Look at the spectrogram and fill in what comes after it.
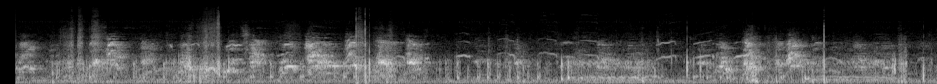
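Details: Silver Toy Poodle puppy giving quick, high yipping barks mixed with whimpering whines, busy and irregular throughout, with human voices talking over the dog in the background.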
